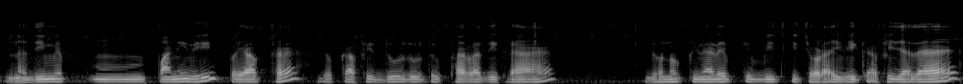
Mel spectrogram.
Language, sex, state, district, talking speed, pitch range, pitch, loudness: Hindi, male, Bihar, Muzaffarpur, 155 wpm, 115-130 Hz, 120 Hz, -30 LUFS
